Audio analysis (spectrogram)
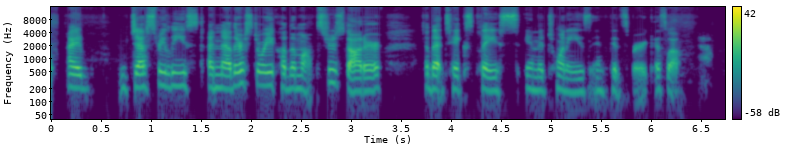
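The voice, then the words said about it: Eastern US Pennsylvania accent. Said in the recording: “I detected some kind of an Eastern accent ... you sound so Pennsylvania”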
